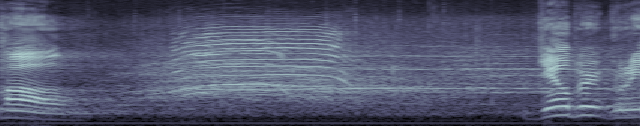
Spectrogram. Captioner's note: audience claps and cheers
